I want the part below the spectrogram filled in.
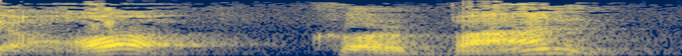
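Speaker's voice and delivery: "Ha korban" slow, leaning on "Ha"; slow, deliberate "Ha korban"; stressed ha. Shown as a demonstration. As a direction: drag out "Ha" before "korban". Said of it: "If you say".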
